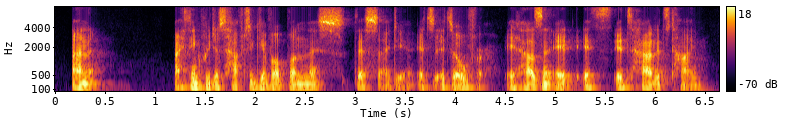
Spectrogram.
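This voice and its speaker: A man talks at a moderate pace with a Northern Irish accent. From Northern Ireland. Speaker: political commentator. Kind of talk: live election analysis. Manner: halting, many restarts.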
